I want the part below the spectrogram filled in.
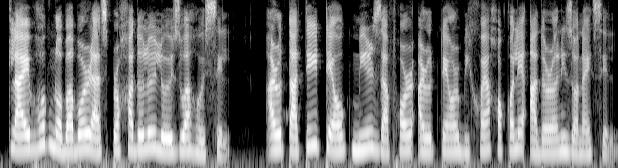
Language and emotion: Assamese, neutral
